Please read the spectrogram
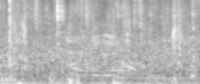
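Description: Faint voices talking in the background, over a steady low rumble, with a few soft knocks.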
